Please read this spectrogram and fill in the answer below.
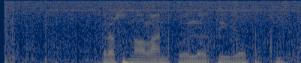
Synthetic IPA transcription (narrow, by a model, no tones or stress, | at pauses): pɾəsnɔlanb̥o̤lɔd̪̥e̤wɔt̪əɡ̥i̤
